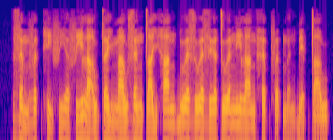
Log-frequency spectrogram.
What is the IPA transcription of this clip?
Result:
z ə˧˩ m v ə˨˩ t̚ h ḭ˧˨ f i̤˨˩ ə̯ f i˨˦ l a̰˧˥ w t̪ ə˧ j m a˨˦ w z ə˧ n t̪ a˧ j h a˧ n ɓ u˧ ə̯ z u˧ ə̯ z ɨ˨˦ ə̯ t̪ u˧ ə̯ n i˧ l a˧ n h ə˦˥ p̚ f ə˨˩ p̚ m ə̤˨˩ n ɓ e˨˩ p̚ t̪ a˧ w

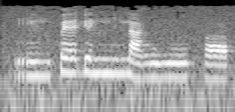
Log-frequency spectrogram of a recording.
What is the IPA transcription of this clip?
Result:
r ĩ˨ m k͡p ɛ˦ ɗ ɪ˦ n m i˦ m ɾ a˨ ɣ u˨ β uː˨ k ɔ˨

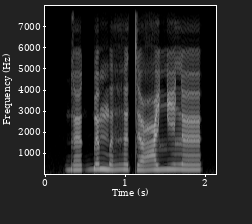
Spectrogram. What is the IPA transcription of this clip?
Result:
ɡ œ˨ ɡ͡b œ˦ m ə˨ ɦ ə˦˨ t œ˨ ʕ ə˦ ʎ i˦ l œ˦

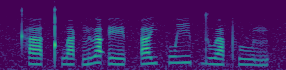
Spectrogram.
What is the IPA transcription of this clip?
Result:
kʰ aː˨˩ t̚ kʰ w a˨˩ k̚ n ɯ˥˩ a̯ ʔ eː˨˩ p̚ ʔ a˥˩ j k w iː˥˩ p̚ d u˨˩ a̯ pʰ u˨˩ n

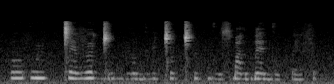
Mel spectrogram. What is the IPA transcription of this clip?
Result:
oː f w ʉː k ǀ ɛ v œ ɡ͡ǀ ʉ bʱ ɵ ɡʱ y ǀ ɵ ǀʰ ʉ kʷ ɡʱ ṳ s ɓ ɑ l ɓ ɛ ɡʱ ṳ k͡p æ̤ f

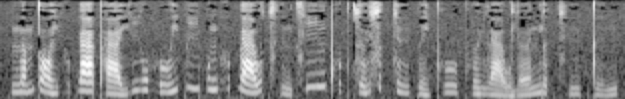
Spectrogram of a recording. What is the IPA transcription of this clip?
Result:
n̪ ɐ˨˥ m t̪ ɔː˨˩ j h ʊ˧ k̚ aː˧ pʰ aː˨˩ j iː˧ w h uː˨˥ j p iː˥ p ʊ˥ ŋ h ʊ˥ k̚ l aː˨˥ w t͡sʰ ɪ˨˩ ŋ t͡sʰ iː˥ ŋ pʰ ʊ˨˥ k̚ t͡s ɵ˨˥ ɥ s ʊ˥ k̚ s yː˨ p e˨˩ j pʰ uː˧ pʰ ɵ˨ ɥ l aː˨˩ w j œː˨˥ n j ɵ˨ t̚ t͡sʰ yː˨ p̚ t̪ ɪ˨˧ ŋ

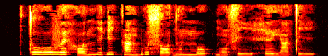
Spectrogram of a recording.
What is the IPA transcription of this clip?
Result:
t oː˦ v ɛ˦ h ɔ˨˦ l ŋ i˦ ɗ i˦ k ã˧ ɡ͡b u˦ s ɔ˨ d ũ˧ n m oː˧ p ɡʷ ũ˨ s iː˨ h e˦˨ j ã˨ t i˨

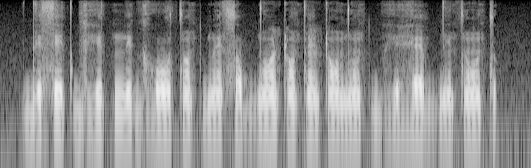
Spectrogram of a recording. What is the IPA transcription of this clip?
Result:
d̪ ɪ s e t ɡʱ ɪ t n̪ ɪ ɡʱ o t ɔ̃ t b ɛ̃ s ɔ b d̪ ɔ̃ ʈ ɔ̃ t ɛ̃ ʈ ɔ̃ d̪ õ t bʱ ɪ ɦ ɛ b d̪ ẽ t õ t

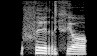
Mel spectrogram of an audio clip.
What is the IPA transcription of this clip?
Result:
f ɘ r fʲ ɔ

